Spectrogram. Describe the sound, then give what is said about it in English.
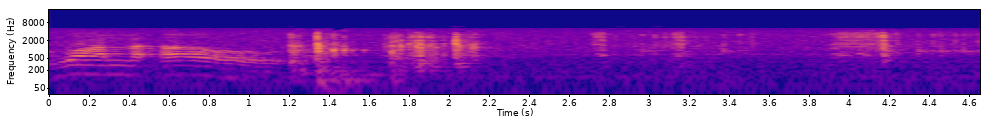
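A telephone is dialed for a long-distance call to Los Angeles: after a brief voice, bursts of quick mechanical clicks follow in uneven groups, fairly faint. “Oh, Mr. Crystal, can I call L.A. on this phone here? Oh, sure, Mr. Marlowe. Long distance is”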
